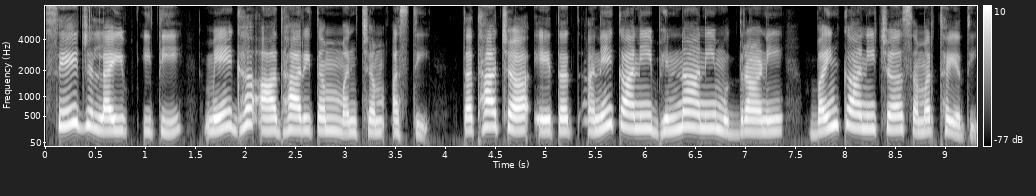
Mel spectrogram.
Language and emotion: Sanskrit, neutral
